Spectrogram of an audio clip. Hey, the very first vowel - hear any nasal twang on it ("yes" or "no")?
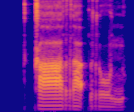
no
